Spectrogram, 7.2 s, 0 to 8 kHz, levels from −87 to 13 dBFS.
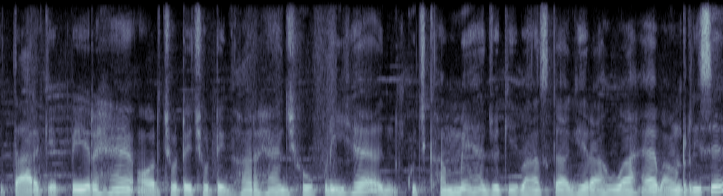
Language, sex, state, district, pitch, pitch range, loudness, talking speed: Hindi, male, Bihar, Purnia, 150 Hz, 145-160 Hz, -15 LUFS, 180 wpm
